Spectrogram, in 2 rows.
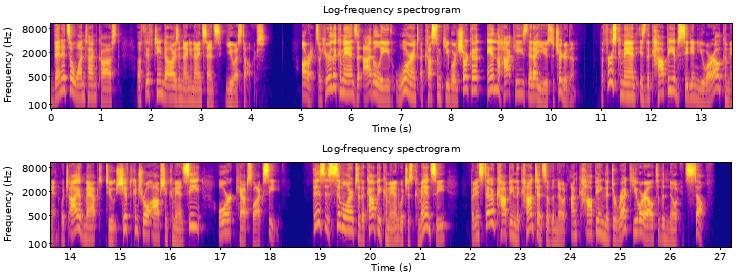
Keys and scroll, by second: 24.9 ctrl+alt+shift+super+c.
